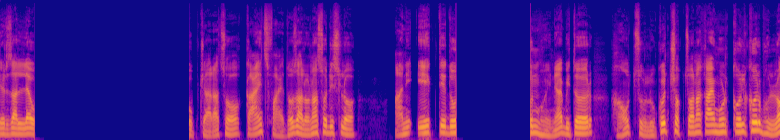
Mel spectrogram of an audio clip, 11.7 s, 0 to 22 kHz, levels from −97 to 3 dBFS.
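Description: At 0.51 s the speech halts in a rebuffering stall: playback runs dry and holds silence until 2.84 s, adding about 2.33 s. A second stall follows "आनी एक ते" at 6.84 s, resuming at 7.96 s with "म्हयन्यां भितर हांव चलूंकच", adding 1.12 s. Both resume seamlessly, with nothing skipped.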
